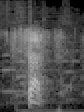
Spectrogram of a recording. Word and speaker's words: Zaz: Zaz. – Bueno, pues a mí me resulta muy difícil. – A ver, hago una zeta, no la categórica castellana, ni siquiera la S líquida.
